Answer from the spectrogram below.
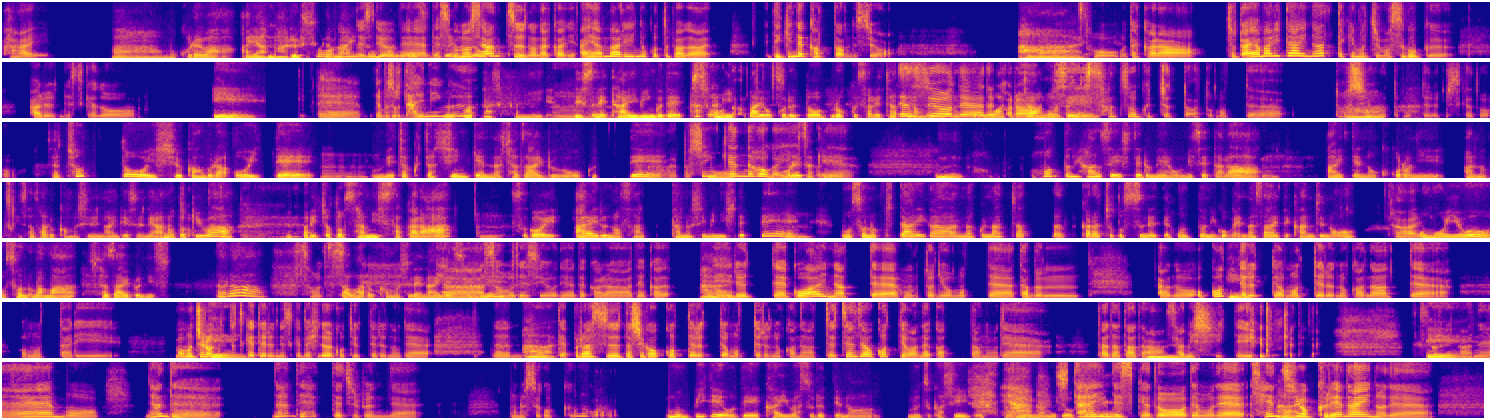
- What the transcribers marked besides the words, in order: other background noise; other noise; laughing while speaking: "だけで"
- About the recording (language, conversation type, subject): Japanese, advice, 過去の失敗を引きずって自己肯定感が回復しないのですが、どうすればよいですか？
